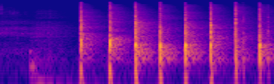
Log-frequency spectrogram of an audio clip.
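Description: clapping

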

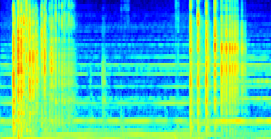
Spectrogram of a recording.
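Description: dice being rolled

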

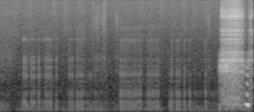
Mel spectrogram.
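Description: cat purring

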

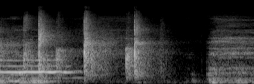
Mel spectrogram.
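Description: audience clapping

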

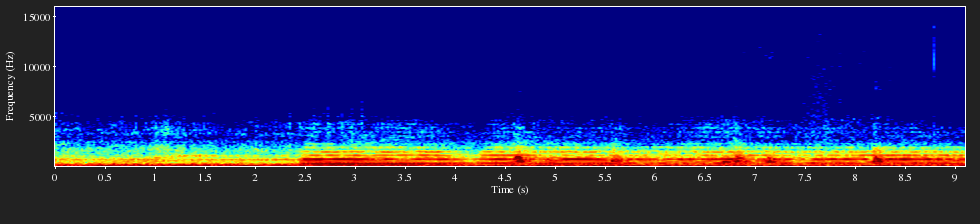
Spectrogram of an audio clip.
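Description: train passing with horn

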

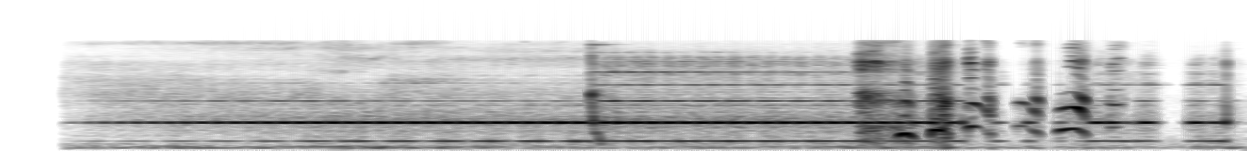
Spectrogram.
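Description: singing bowl ringing

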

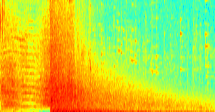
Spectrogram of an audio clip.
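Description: explosion sound effect

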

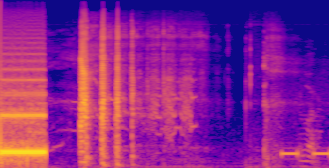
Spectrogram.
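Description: phone call ringing

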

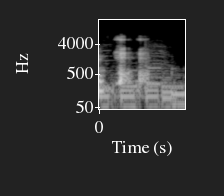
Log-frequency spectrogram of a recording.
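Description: hiccup

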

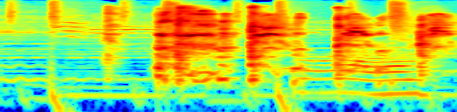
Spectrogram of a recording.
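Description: coughing fit

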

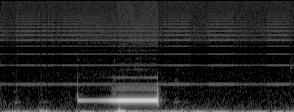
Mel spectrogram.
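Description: telephone ringback tone

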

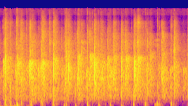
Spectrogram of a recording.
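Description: studio applause

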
